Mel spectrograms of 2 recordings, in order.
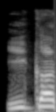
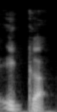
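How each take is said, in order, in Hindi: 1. पहला स्वर दीर्घ है। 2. पहला स्वर लघु है। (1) "ई का नहीं, ई का तो दीर्घ वाली" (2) "इक्का है"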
